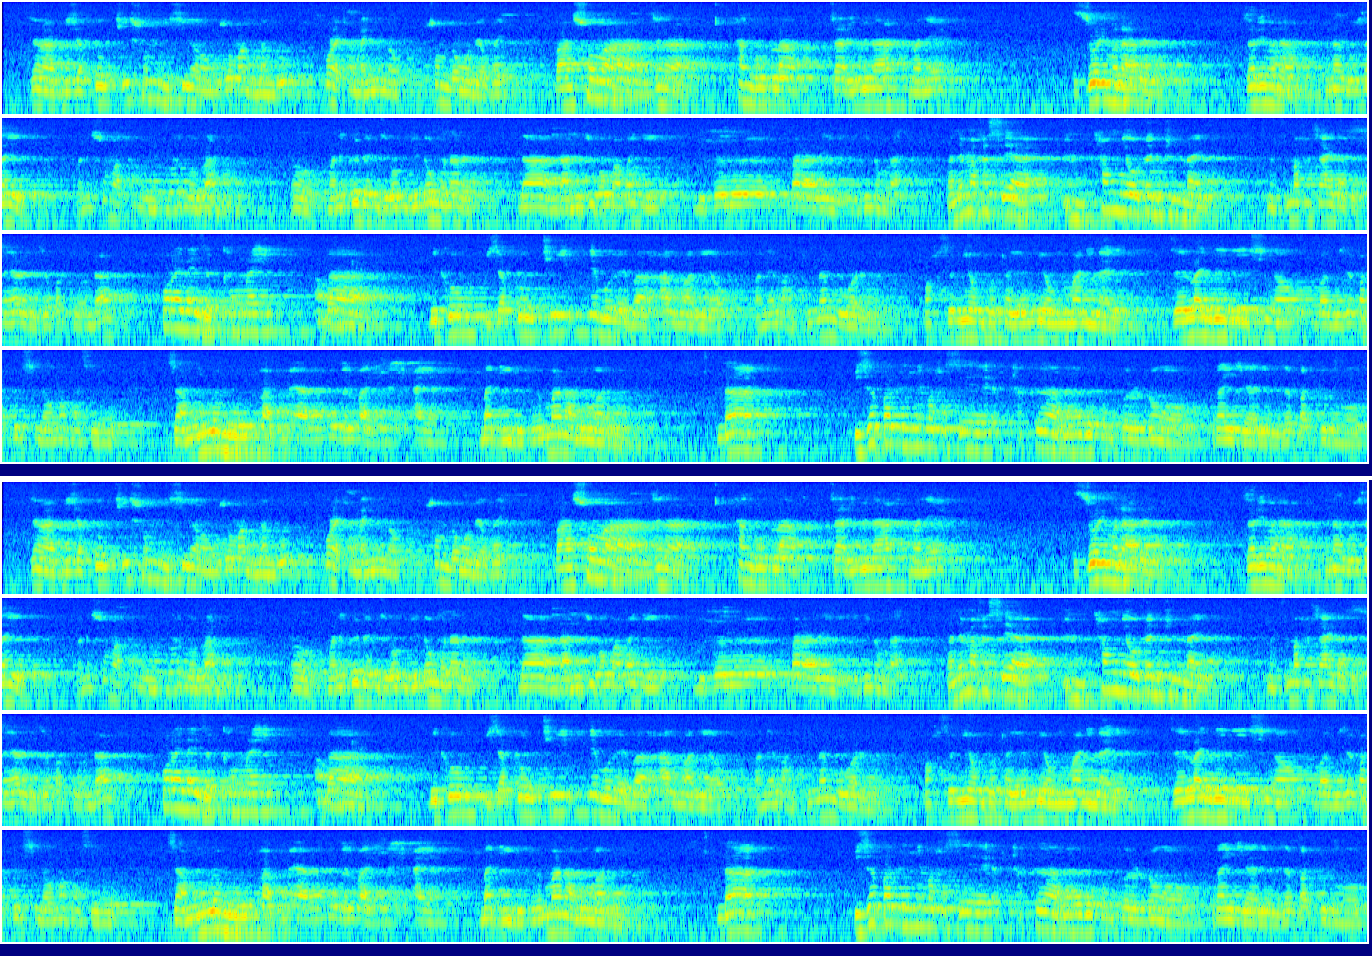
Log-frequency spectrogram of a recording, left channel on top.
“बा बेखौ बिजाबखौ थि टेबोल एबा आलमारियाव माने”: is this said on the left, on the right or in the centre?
Right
